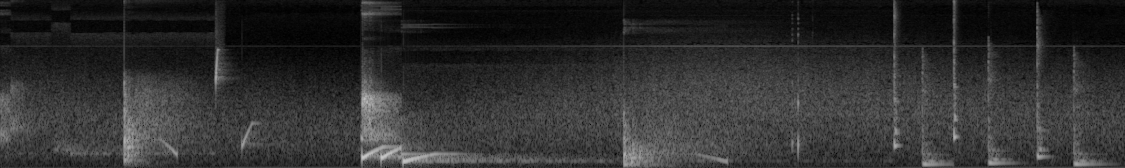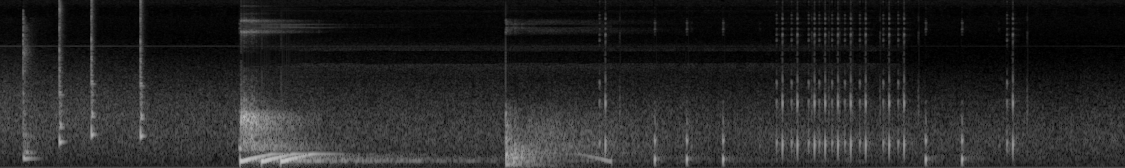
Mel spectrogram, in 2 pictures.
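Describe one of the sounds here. Soft electronic tones chime and swoop as game tiles light up.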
